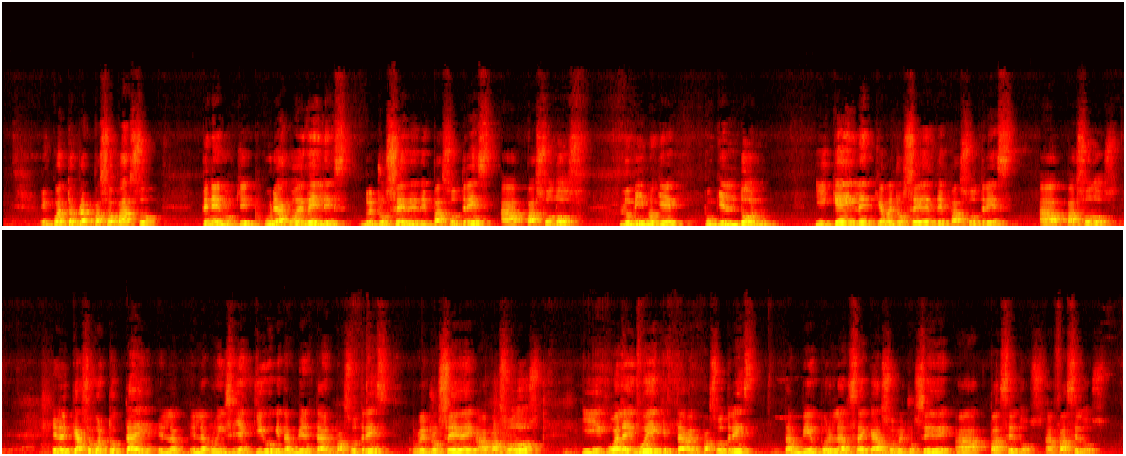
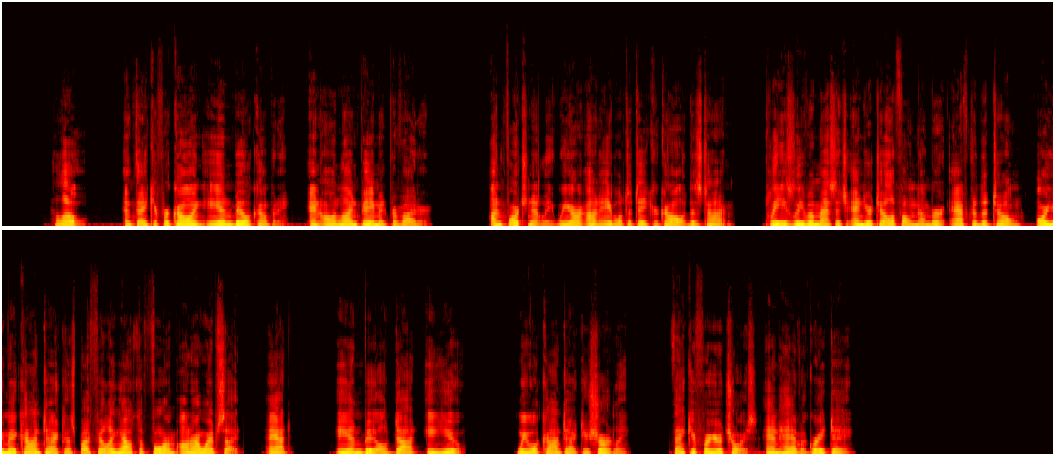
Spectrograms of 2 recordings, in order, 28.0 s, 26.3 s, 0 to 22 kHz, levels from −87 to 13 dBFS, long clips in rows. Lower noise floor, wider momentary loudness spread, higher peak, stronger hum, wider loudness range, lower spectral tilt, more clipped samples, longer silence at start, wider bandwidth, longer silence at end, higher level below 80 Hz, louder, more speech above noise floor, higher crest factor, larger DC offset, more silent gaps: second, -44 dBFS vs -87 dBFS; about the same, 10 LU vs 10 LU; about the same, -4 dBFS vs -4 dBFS; neither; about the same, 2 LU vs 4 LU; second, -5 dB/octave vs -8 dB/octave; neither; second, 0.25 s vs 0.65 s; about the same, 13 kHz vs 12.5 kHz; second, 0.25 s vs 2.55 s; second, -56 dBFS vs -46 dBFS; about the same, -21 LUFS vs -23 LUFS; second, 24 dB vs 65 dB; about the same, 16 dB vs 18 dB; neither; neither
